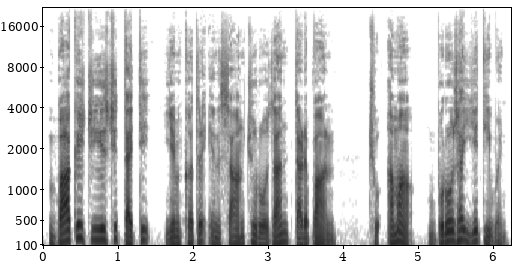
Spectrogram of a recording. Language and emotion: Kashmiri, neutral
